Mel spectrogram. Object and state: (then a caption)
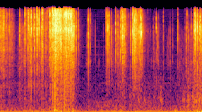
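Mesh-covered squishy stress ball. A hand-sized squishy stress ball, colorful soft beads inside a white net mesh, is held and squeezed, then rubbed and scratched with long painted fingernails close to the microphone. The sound is a series of bright, crackly scratching and crinkling bursts with almost no low end, the loudest burst coming about a second in, with short quiet gaps between them.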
